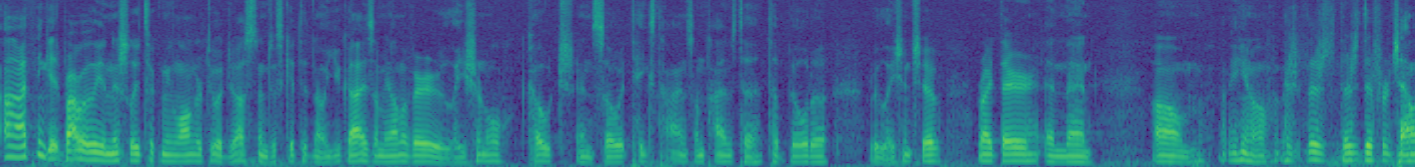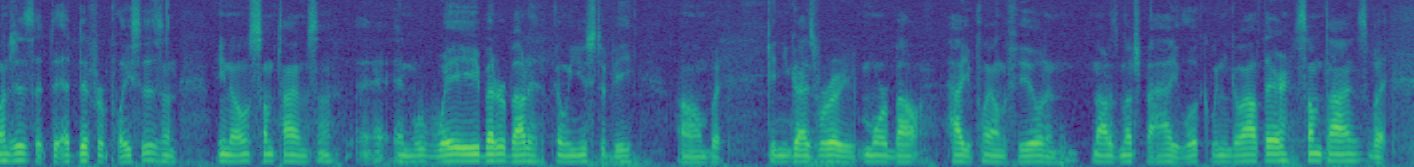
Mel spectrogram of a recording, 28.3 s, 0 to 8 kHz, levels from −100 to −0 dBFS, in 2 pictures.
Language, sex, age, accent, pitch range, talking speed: English, male, 30-49, American, 95-115 Hz, 205 wpm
